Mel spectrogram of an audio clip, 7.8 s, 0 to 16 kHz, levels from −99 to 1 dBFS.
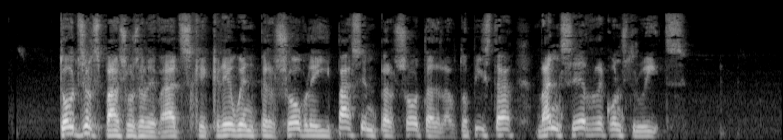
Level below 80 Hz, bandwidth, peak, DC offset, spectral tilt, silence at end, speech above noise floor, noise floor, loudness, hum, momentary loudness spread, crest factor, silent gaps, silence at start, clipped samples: -68 dBFS; 11.5 kHz; -4 dBFS; under 0.1%; -6 dB/octave; 1.05 s; 48 dB; -71 dBFS; -24 LUFS; none; 11 LU; 20 dB; none; 0.6 s; under 0.1%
